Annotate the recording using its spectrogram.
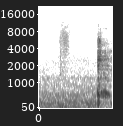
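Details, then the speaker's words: Throat clearing by an adult who fell ill two nights earlier with chills and a bad sore throat, now less sore but congested like a cold, while in a car driving to the doctor: a single short throat clear over steady road noise. "I just feel like I have a cold my throat doesn't hurt as much as it did yesterday and the day before but now I just feel like congested like I just have a cold or something"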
